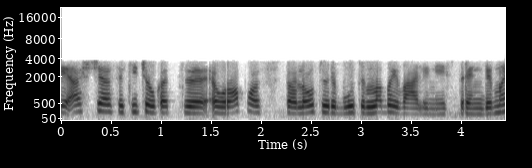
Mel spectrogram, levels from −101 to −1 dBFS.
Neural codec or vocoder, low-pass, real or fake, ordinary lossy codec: none; 3.6 kHz; real; AAC, 32 kbps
